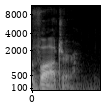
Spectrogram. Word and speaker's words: Vater: And Vater is from the German anatomist Abraham Vater. It's not pronounced Vader, and it's certainly not the same as Darth Vader.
